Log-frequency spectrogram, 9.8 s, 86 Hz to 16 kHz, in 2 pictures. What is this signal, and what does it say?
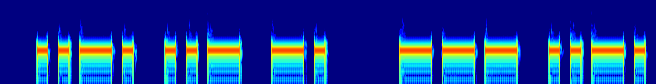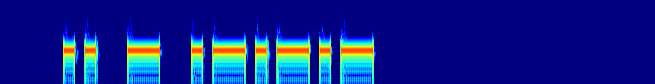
Morse code, heard as a keyed tone, about 16 wpm, 700 Hz. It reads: FUN OF IT.
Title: Sentences from Top 1000 Words - Review Part 4 - 15wpm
